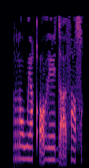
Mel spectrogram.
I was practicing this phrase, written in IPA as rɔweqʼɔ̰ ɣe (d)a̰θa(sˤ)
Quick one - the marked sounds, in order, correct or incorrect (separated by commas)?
correct, correct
